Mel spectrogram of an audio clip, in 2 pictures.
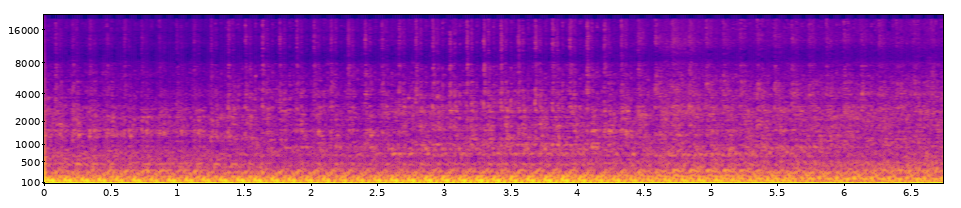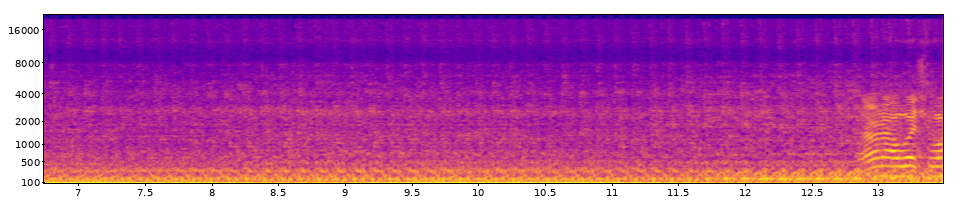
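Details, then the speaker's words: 1938 Ford idling in neutral: steady idle with an off-beat shaking pulse that never smooths out. Misfire with cylinders two and three dead; they are on different coil packs, so owner doubts coils. "so number two and three are not doing anything I wonder what that's all about"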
